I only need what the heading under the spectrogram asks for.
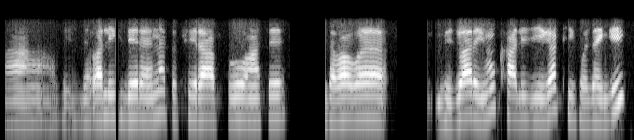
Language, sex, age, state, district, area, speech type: Hindi, female, 30-45, Uttar Pradesh, Mau, rural, conversation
